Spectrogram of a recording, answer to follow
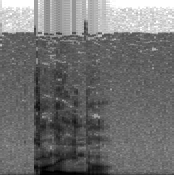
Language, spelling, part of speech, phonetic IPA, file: Polish, koleina, noun, [ˌkɔlɛˈʲĩna], Pl-koleina.ogg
